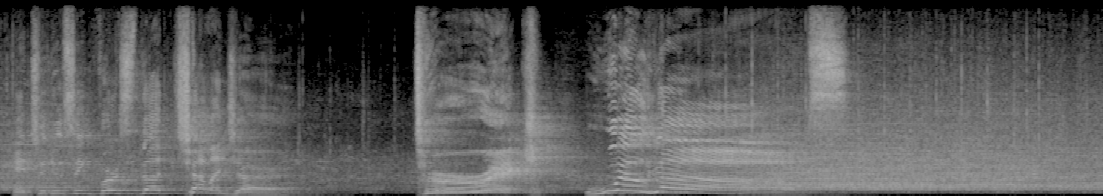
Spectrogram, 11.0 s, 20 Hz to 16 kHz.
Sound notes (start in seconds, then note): 7.3 crowd cheers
